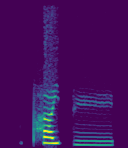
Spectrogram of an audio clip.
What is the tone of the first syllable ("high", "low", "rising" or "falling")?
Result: high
